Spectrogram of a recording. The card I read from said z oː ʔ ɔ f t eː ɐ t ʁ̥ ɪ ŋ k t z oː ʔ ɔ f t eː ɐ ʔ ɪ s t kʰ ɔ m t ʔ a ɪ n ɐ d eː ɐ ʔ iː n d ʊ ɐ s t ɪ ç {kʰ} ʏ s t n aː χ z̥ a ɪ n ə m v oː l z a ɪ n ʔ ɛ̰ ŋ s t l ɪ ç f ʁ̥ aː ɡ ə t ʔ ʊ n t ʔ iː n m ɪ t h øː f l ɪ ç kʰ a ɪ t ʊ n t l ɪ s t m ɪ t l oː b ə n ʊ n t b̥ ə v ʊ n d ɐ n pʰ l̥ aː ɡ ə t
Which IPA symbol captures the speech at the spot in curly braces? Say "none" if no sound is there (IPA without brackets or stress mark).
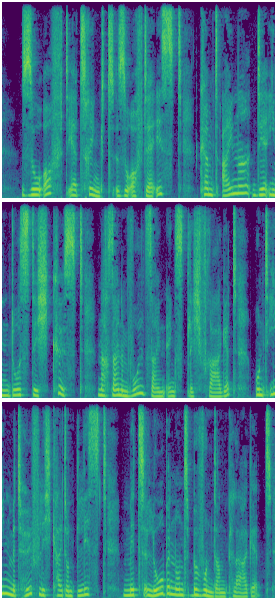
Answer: kʰ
